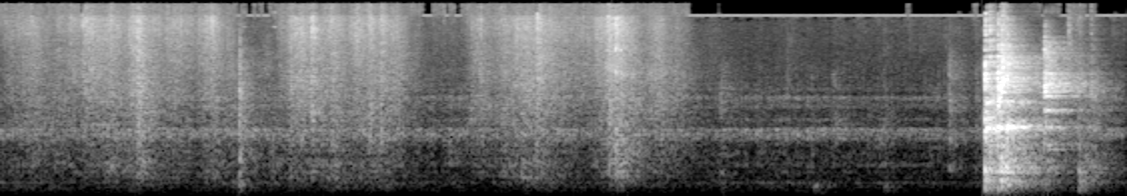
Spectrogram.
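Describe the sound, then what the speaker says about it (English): Frozen carrot cubes are popped out of flexible silicone freezer trays, giving soft scattered clatter and knocks through most of the stretch, then a sharp, louder burst of hard clinks and rattles near the end. "we can transfer them from these freezer trays into a labeled freezer storage bag"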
